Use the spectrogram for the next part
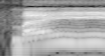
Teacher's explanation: Sini ada nun mati bertemu dengan ya. Cara bacanya masuk ke ya disertai dengung karena idgham bigun bighunah. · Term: idgham bighunah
